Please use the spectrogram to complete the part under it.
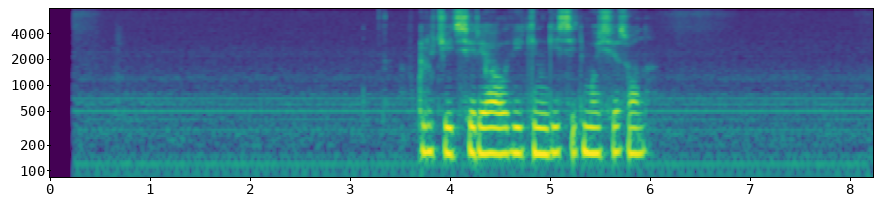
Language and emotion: Russian, neutral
